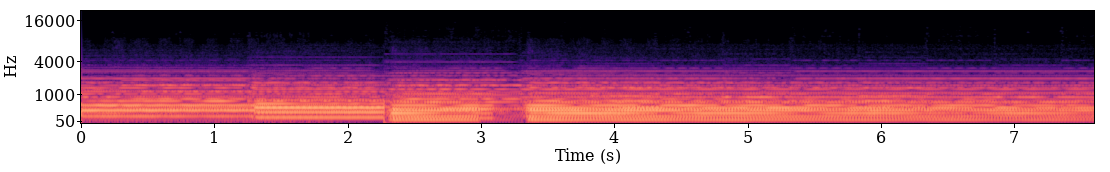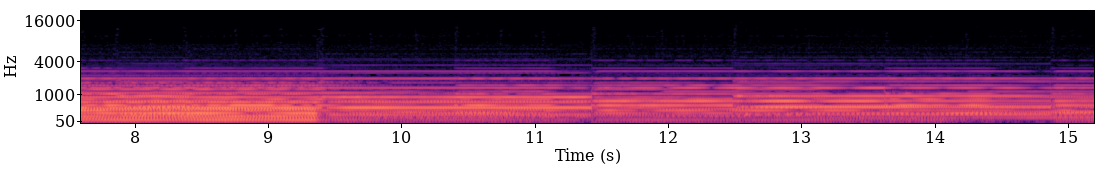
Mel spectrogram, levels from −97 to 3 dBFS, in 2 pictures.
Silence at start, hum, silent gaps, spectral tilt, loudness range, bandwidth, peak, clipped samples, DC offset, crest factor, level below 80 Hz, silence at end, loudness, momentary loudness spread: 0 s; none; none; -11 dB/octave; 11 LU; 4.4 kHz; -4 dBFS; under 0.1%; under 0.1%; 16 dB; -42 dBFS; 0 s; -21 LUFS; 12 LU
